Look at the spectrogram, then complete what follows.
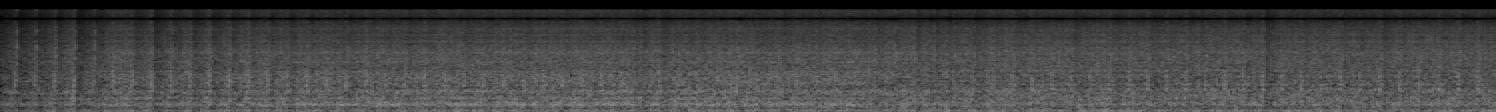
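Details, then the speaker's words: Dull, regular knock three or four per second over the idle while valves are adjusted to rule out a lifter; rod knock from a spun rod bearing on cylinder two. "what I'm gonna do is tighten and loosen these valves I'll move tight-knit till it doesn't run good and loose until those not good and see if I can give her the knocking noise maybe it's about lifter itself"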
